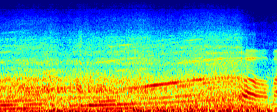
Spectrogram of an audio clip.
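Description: A heavyweight motorcycle engine revs in second gear under light throttle, a loud steady drone that climbs briefly before cutting off near the end, close to the rider.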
